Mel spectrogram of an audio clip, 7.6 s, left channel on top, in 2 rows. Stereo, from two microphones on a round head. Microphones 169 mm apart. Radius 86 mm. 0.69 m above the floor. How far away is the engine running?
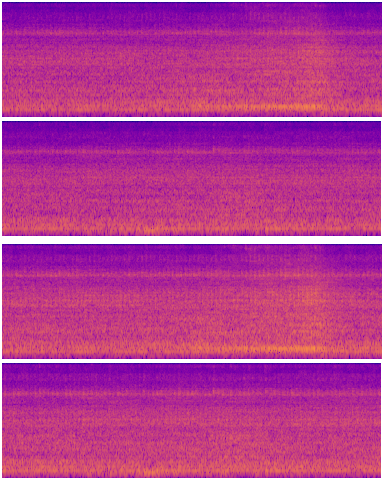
About 7 m.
